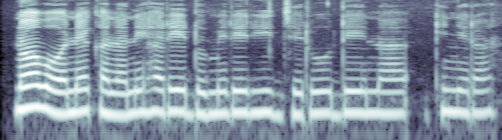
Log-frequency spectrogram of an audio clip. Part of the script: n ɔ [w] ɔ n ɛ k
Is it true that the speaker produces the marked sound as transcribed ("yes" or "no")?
no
